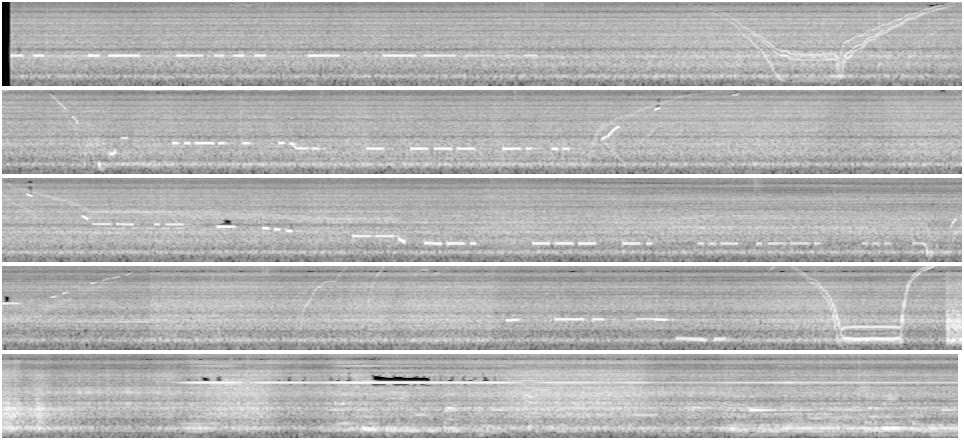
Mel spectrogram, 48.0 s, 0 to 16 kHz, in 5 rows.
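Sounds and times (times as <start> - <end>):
static hiss: 4.5 - 47.9
morse code beeps: 10.3 - 16.2, 20.0 - 30.3, 40.2 - 47.9.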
